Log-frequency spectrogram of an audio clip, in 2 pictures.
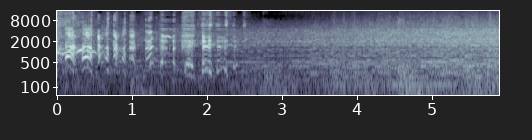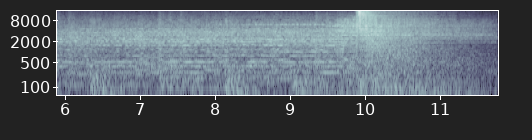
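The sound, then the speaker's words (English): Brief chuckling opens, then a deep, sustained rumbling boom builds and rolls on, capped by another loud, broad explosive blast near the end. “Panic explosion behind you.”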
